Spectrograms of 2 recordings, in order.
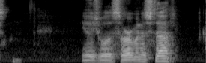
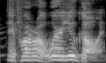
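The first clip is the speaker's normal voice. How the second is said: calling out; 7 semitones higher, 10 dB louder than usual. Acted. Inspector calls after departing Poirot.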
